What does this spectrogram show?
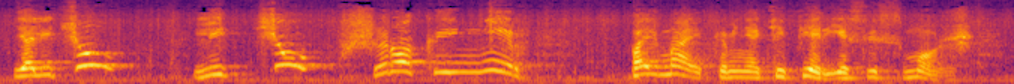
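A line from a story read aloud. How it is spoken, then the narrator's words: Tiny squeaky voice. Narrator (Russian): пискнула горошинка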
